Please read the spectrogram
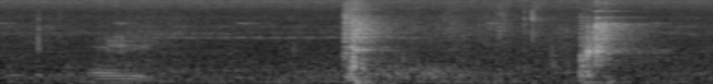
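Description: Two sharp metallic knocks of steel tools and gear striking the rails and fastenings during sleeper replacement: a loud one about a second in and another near the end.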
